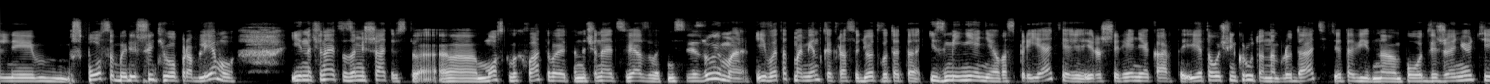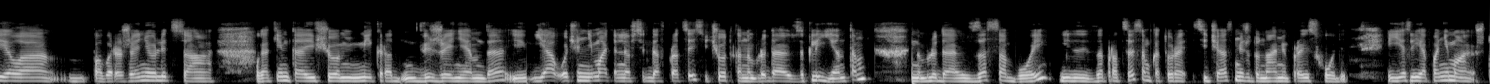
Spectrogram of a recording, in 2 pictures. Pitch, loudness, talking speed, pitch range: 160 Hz, -16 LUFS, 145 wpm, 150-185 Hz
